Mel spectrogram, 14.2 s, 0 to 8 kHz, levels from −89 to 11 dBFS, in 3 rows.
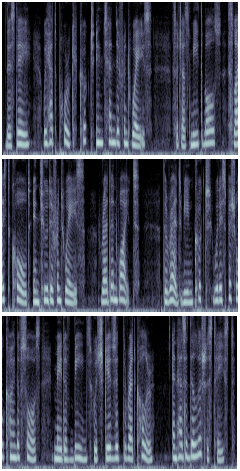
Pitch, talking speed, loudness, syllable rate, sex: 215 Hz, 200 wpm, -18 LUFS, 5.2 syllables/s, female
